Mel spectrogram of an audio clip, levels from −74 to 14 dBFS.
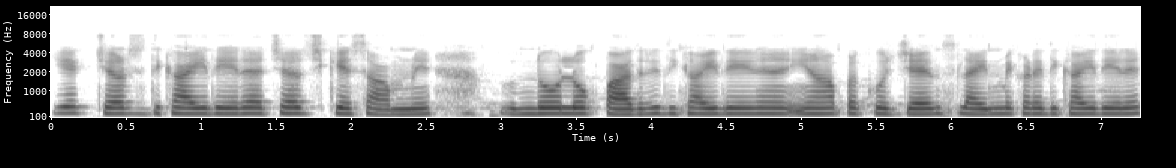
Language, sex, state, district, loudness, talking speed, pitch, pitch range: Hindi, female, Uttar Pradesh, Muzaffarnagar, -18 LUFS, 225 wpm, 200 Hz, 195-205 Hz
